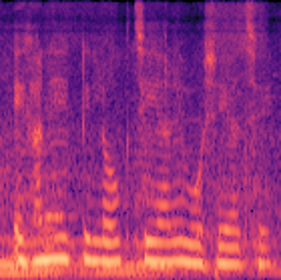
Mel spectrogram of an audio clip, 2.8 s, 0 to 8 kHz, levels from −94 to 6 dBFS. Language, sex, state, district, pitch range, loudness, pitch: Bengali, female, West Bengal, Cooch Behar, 185-215 Hz, -13 LUFS, 205 Hz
